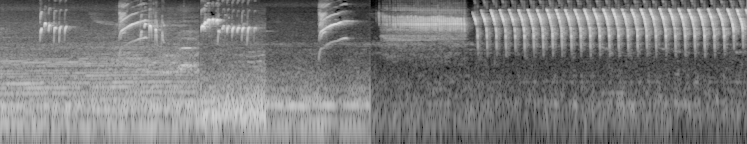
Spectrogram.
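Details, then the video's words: Canary singing gacor: scattered sharp chirps over low rumbling noise, a brief buzzy passage, then a sustained, very fast rolling trill of high repeated notes for the last few seconds. "Pancingan Suara Burung Kenari Gacor"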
